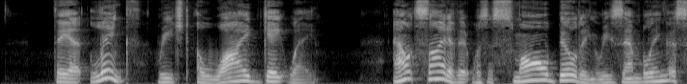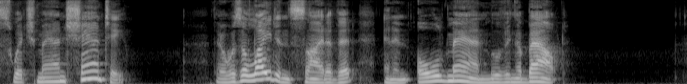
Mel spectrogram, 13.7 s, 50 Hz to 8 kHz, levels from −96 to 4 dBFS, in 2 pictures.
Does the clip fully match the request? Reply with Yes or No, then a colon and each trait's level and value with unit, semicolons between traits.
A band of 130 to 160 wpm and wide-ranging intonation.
Yes: slow, 135 wpm; wide, 6.1 semitones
